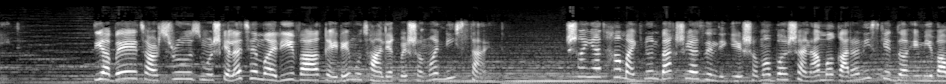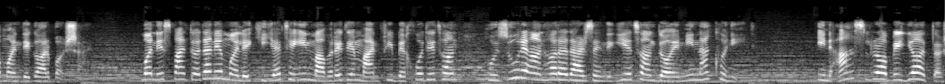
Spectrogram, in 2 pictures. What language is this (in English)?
Persian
